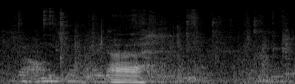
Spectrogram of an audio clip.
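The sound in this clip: Low pigeon-like cooing from birds inside an aviary, a soft throaty burst swelling briefly near the middle over a steady murmur, with muffled voices underneath.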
